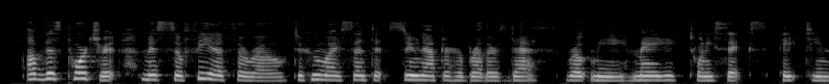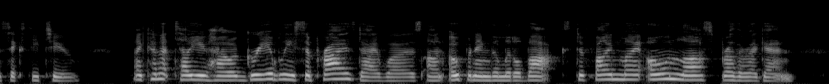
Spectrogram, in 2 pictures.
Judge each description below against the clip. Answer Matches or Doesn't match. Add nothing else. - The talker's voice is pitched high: Matches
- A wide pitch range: Doesn't match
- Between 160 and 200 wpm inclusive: Doesn't match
